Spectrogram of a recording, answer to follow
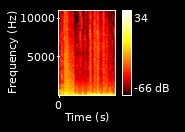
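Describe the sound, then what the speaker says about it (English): Hoofbeats of a horse galloping in the video game Rust, a quick run of clip-clop thuds that grows louder and heavier in the second half, with a voice briefly audible over it. "Go, horsey, go!"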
